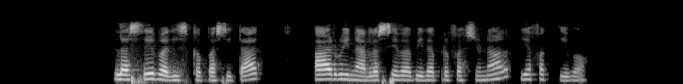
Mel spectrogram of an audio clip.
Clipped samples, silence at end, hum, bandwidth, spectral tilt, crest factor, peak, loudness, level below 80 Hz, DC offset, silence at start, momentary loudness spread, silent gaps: under 0.1%; 1 s; none; 8 kHz; -3.5 dB/octave; 18 dB; -2 dBFS; -18 LUFS; -46 dBFS; under 0.1%; 1.15 s; 11 LU; 2.64-2.83 s, 2.91-3.14 s, 5.13-5.19 s, 5.49-5.58 s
